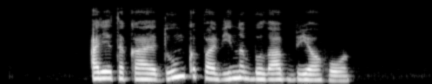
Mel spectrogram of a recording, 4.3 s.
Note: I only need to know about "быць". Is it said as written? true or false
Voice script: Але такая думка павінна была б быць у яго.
false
